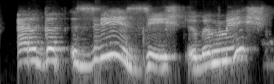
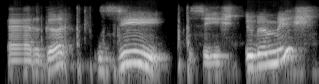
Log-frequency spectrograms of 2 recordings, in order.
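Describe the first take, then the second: First: Ärgert sie sich über mich? drawn out with a rising end; slow model question. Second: Even slower, steady rise on mich; Ärgert sie sich über mich? spoken slowly, ending up on mich; slow repeat. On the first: Teacher modelling a German question for students, slow and rising. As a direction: ask it slowly, rising to the end. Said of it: "teacher models question, repeats". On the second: Teacher repeating the question for students to copy, slow. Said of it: "teacher repeats question". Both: Shown as a demonstration.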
